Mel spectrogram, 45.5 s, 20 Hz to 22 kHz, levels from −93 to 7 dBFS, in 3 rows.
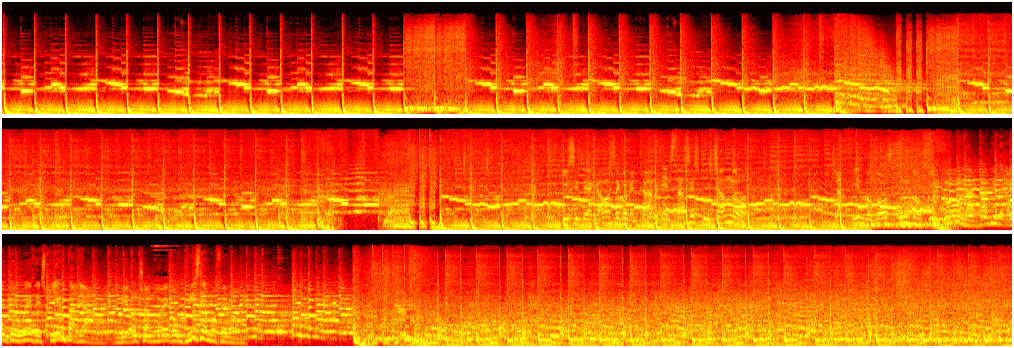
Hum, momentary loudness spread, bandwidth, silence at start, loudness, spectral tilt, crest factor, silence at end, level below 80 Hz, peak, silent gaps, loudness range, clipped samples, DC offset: none; 4 LU; 15.5 kHz; 0 s; -16 LUFS; -5 dB/octave; 14 dB; 0 s; -26 dBFS; -2 dBFS; none; 3 LU; under 0.1%; under 0.1%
